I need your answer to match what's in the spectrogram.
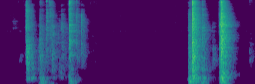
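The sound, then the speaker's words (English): A door being opened, with a quick cluster of rattling, knocking handle and latch sounds, a pause, then two heavier thumps as it swings and settles. No voices. “Oh, hey, the door's open. Come on in.”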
